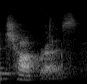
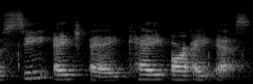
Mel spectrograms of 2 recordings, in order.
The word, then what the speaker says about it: chakras: is through the chakras now that's spelt CH a think about it Chuck k-ras so CH a k-ras now a lot of people including me will say chakras that's okay it's technically really supposedly pronounced chakras so you may hear me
